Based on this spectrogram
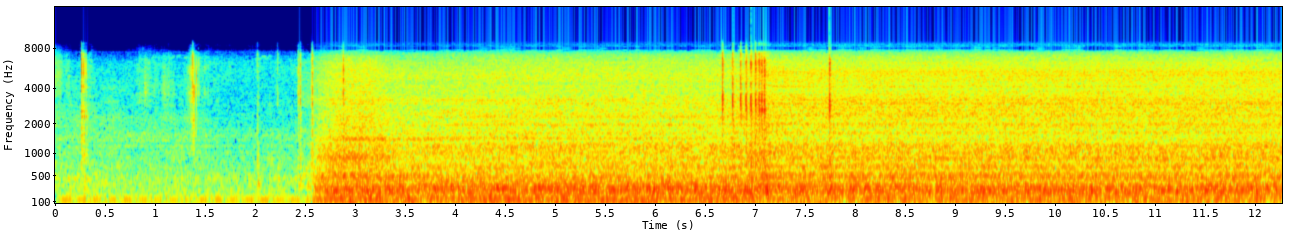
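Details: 1999 Ford Mustang V6 idling with AC on or power steering engaged: uneven, lumpy pulse and faint ticking over the drone, engine shaking; rough idle misfire under accessory load.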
